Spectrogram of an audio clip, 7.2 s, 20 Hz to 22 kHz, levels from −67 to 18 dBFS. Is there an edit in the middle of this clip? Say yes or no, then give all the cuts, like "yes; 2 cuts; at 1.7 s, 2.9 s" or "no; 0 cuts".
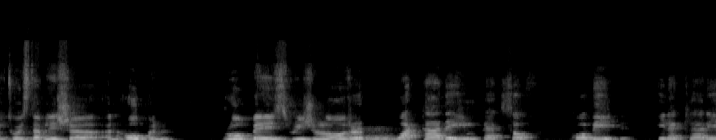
yes; 1 cut; at 3.6 s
